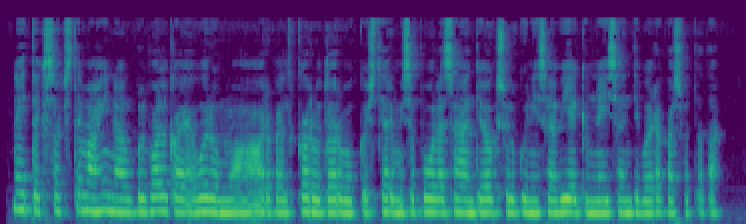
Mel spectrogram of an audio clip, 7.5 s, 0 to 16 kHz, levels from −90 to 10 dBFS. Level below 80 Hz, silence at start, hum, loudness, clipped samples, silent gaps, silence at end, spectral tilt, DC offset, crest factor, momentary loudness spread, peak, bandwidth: -56 dBFS; 0.1 s; none; -19 LUFS; under 0.1%; none; 0.25 s; -6 dB/octave; under 0.1%; 14 dB; 7 LU; -6 dBFS; 11.5 kHz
